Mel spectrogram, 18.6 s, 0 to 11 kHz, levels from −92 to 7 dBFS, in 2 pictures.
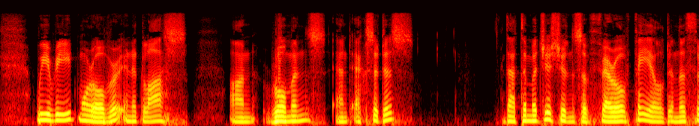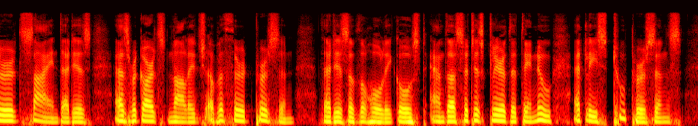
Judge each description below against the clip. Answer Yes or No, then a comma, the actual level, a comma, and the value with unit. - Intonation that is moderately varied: Yes, average, 3.3 semitones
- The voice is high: No, low, 125 Hz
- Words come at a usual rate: Yes, average, 155 wpm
